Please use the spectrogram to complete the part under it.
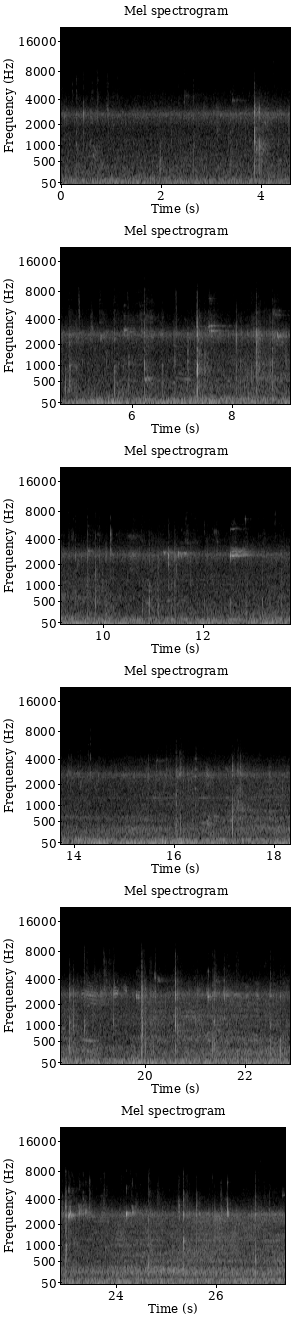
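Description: Wind blows across an open outdoor space.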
